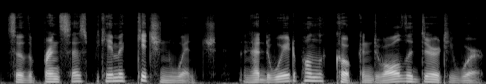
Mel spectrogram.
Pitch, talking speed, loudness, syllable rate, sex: 110 Hz, 245 wpm, -21 LUFS, 5.9 syllables/s, male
